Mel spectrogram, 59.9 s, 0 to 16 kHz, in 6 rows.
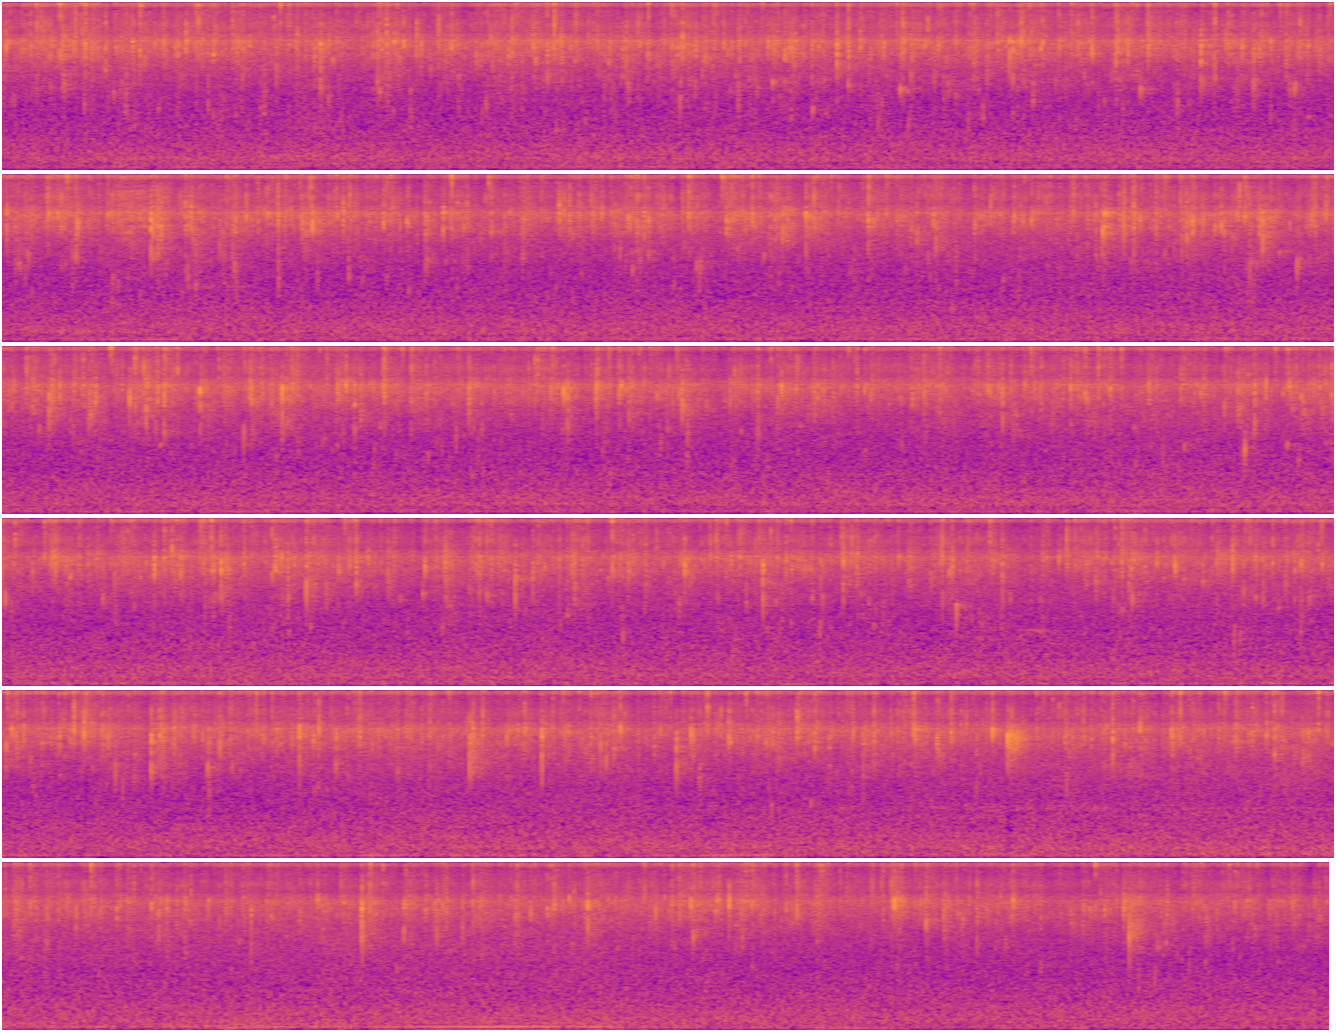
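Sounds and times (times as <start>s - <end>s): rain falling: 0.0s - 59.9s
raindrops tapping on a surface: 27.4s - 59.0s.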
